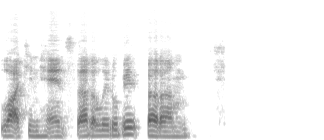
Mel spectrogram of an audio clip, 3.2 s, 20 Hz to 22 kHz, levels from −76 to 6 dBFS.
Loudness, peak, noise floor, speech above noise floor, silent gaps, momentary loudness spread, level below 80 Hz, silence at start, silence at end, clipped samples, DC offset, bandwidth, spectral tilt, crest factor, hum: -32 LUFS; -14 dBFS; -57 dBFS; 26 dB; none; 6 LU; -78 dBFS; 0 s; 1 s; under 0.1%; under 0.1%; 16.5 kHz; -4.5 dB/octave; 20 dB; none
